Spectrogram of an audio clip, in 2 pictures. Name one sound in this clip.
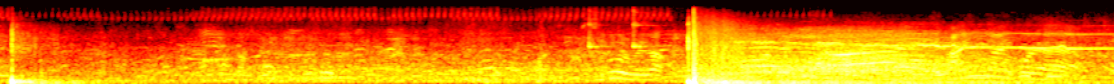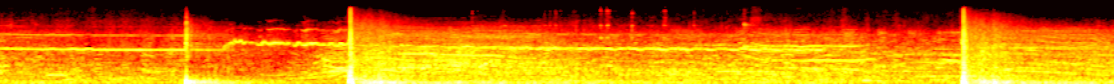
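Fireworks burst with loud booming bangs.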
